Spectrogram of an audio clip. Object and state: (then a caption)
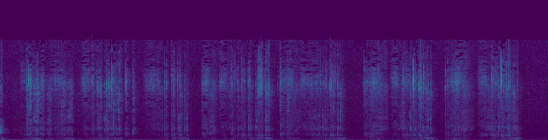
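Kids' canvas slip-on shoe being scratched. Fingernails scratch the printed canvas upper and the insole of an empty small kids' textile slip-on shoe with an elastic band and rubber sole. The result is a steady, dry, raspy scratching with bright fabric hiss over a low rumble, broken by a few brief pauses.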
